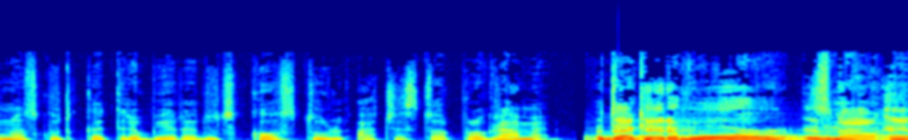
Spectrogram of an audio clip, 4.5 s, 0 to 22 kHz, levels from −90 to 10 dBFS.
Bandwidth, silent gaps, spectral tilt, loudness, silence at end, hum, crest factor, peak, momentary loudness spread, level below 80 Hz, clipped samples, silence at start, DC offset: 14 kHz; none; -6.5 dB/octave; -13 LUFS; 0 s; none; 16 dB; 0 dBFS; 21 LU; -58 dBFS; under 0.1%; 0 s; under 0.1%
